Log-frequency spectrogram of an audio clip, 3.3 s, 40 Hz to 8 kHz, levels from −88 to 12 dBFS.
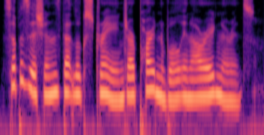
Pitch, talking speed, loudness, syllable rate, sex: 200 Hz, 165 wpm, -16 LUFS, 6.4 syllables/s, female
